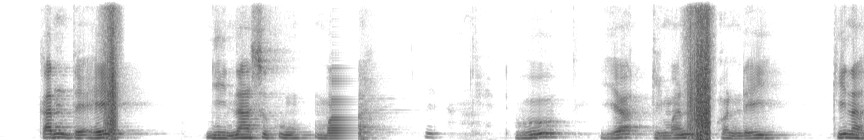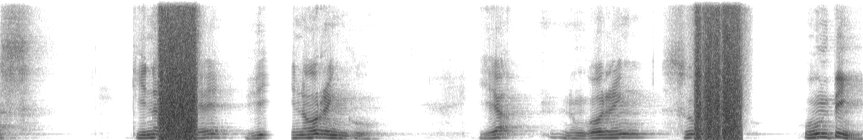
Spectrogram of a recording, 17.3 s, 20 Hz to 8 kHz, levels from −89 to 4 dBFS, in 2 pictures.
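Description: Around 0.97 to 1.26 s there's the first wireless microphone noise hit, a quick swish of static. The FM radio link fades as reflections cancel each other out, so the receiver's own noise climbs up over the signal. The same thing comes back at 6.8 to 7.18 s, right after "wuu ya" and just before "ondei kinas", then at 10.13 to 10.73 s, and finally from 15.47 to 16.18 s following "ya'nu goreng". Those last two are longer.

At 3.1 s you get a tiny smear, a short concealed packet loss. About 20 ms of audio never reached the decoder in time, and the receiver patched roughly 14 ms of it by extending the sound that came just before, then blended back into the real signal.

Just after that, 3.33 to 3.61 s sounds like a long network dropout, likely a stretch of packets that never arrived. The receiver keeps spinning the last sound out as a fading buzz or hiss for about a quarter second, and what was actually said there is simply gone. 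There's the same kind of gap at 11.29 to 11.58 s, except the fill dies away and leaves about 0.18 s of silence before the audio picks up again.

Throughout, the G.722 call path keeps everything below 8 kHz, so the top end sounds a bit dull.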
